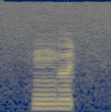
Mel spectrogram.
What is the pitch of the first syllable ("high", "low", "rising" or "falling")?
high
